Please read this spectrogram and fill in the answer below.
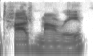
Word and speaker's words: Taj Mowry: And so up next we have Wade Lode, who is played by I always say his name Taj Mowry, I believe is how you say it.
